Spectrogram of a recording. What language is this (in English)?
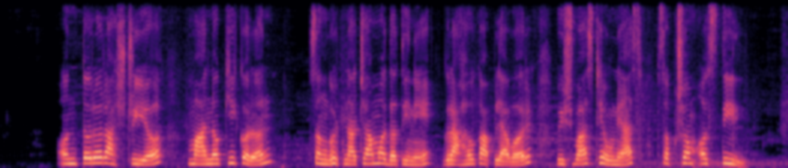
Marathi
